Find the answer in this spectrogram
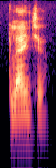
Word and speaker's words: kleintje: How do you say that word? Kleintje.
